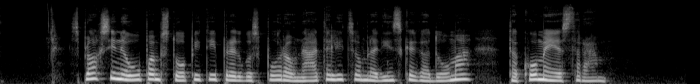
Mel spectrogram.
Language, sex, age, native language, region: Slovenian, female, 50-59, Slovenian, Central Slovenia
